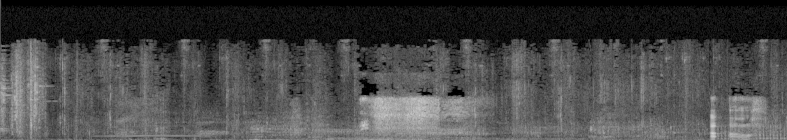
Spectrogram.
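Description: Footsteps crunch on a dirt path.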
